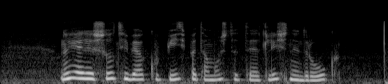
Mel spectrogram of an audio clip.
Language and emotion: Russian, neutral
